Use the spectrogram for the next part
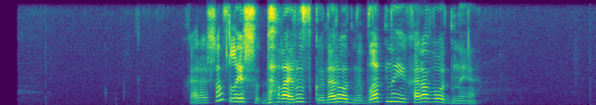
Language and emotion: Russian, positive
